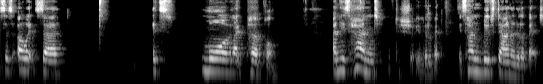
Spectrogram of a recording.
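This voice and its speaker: A woman's somewhat breathy, fairly high voice with a dark, mellow tone and big swings in loudness. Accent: British. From United Kingdom. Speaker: coach and culture change facilitator. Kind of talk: conference talk. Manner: fast; animated.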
